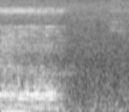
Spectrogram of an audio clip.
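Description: Huggins, a pug, gives a single close, low, rumbling snore with a nasal snort quality. It fades out within half a second and leaves near silence.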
